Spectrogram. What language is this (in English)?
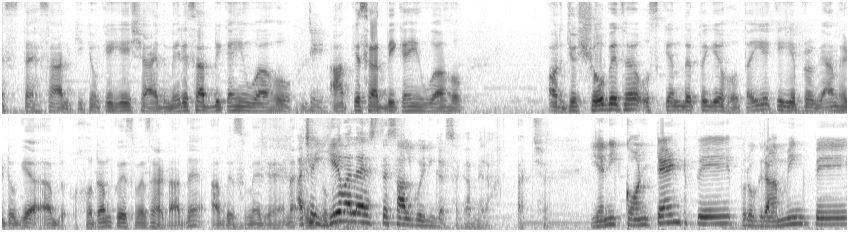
Urdu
